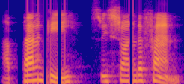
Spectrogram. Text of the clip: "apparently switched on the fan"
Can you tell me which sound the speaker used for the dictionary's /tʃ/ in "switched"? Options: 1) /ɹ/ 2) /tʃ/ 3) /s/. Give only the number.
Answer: 3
